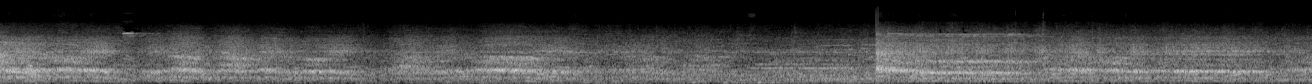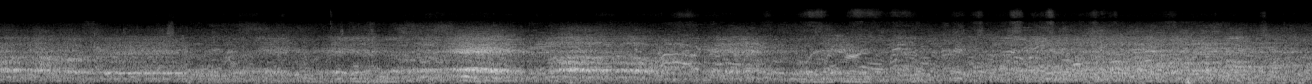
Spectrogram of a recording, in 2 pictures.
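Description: A large stadium crowd sings a chant loudly outdoors.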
